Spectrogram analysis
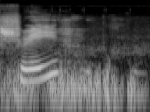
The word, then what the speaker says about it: Shri: with Siri yes how how do I even pronounce it like Shri yeah yeah that's correct way to pronounce it oh should I what's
